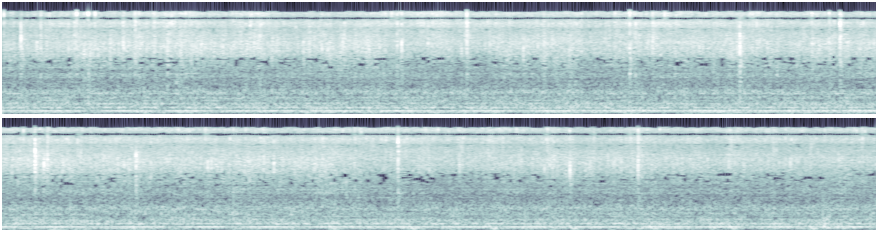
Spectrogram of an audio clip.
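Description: Sliced bell peppers and onions sizzling steadily in a hot cast-iron skillet, stirred with a silicone spatula that scrapes and taps against the pan now and then.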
